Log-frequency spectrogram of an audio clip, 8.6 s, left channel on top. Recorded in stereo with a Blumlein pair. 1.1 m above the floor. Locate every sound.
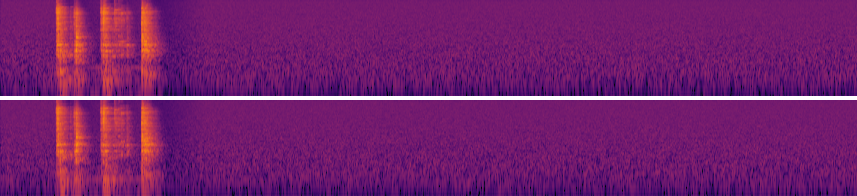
0.6 s cutlery clinking: straight ahead, 0.6 m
